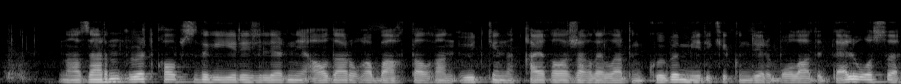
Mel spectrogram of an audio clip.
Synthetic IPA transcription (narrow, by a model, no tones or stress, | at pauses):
nɑzɑɾəɴwɵɾt̪qʰɑwəpsɪzd̪ɪɡʲɪje̞ɾe̞ʒe̞le̞ɾɪne̞̰ʔɑwd̪ɑɾuʁɑbɑqət̪ːɑlˠʁɑnwɵjt̪kʲe̞nɪqʰɑjʁəlˠəʒɑʁd̪ɑjlˠɑɾd̪əɴkʲʰɵbɪme̞ɾe̞kʲe̞kʲʰʏnd̪e̞ɾɪbo̞lˠɑd̪əd̪ælwo̞sə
